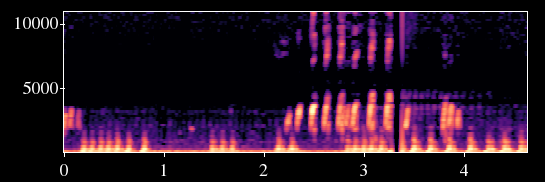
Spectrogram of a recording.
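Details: Hooded merganser ducklings leaving the nest, May 5, 2024: bursts of low pulsed calls in short groups, overlaid by a flurry of high, sharp peeps midway, with one brief dropout.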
